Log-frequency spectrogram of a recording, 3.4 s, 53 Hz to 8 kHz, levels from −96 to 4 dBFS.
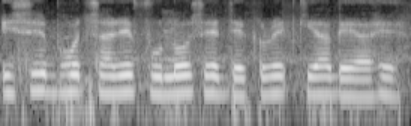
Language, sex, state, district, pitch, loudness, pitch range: Hindi, female, Arunachal Pradesh, Papum Pare, 195 Hz, -15 LUFS, 185-200 Hz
